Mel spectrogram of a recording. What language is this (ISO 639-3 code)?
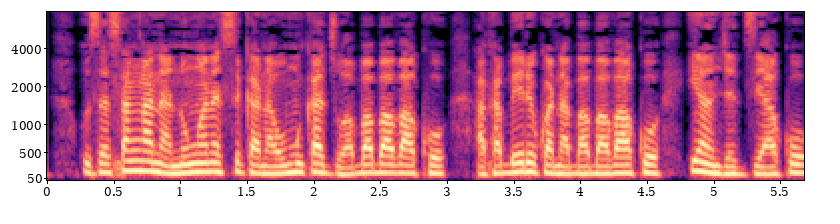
sna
